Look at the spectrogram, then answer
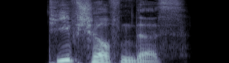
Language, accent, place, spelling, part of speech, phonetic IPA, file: German, Germany, Berlin, tiefschürfendes, adjective, [ˈtiːfˌʃʏʁfn̩dəs], De-tiefschürfendes.ogg
- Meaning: strong/mixed nominative/accusative neuter singular of tiefschürfend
